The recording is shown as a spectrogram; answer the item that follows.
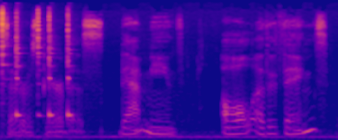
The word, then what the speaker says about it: ceteris paribus: That's called ceteris paribus.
